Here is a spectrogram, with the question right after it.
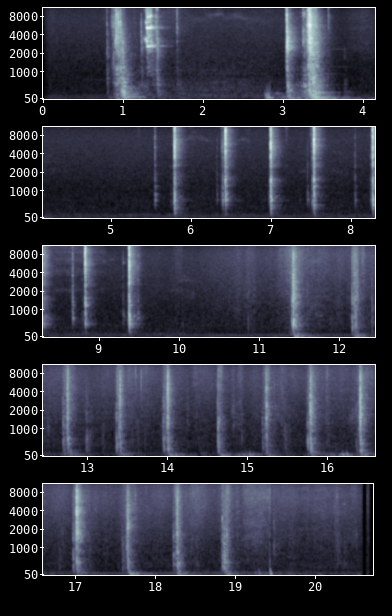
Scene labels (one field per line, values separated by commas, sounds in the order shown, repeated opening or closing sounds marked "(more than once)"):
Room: bedroom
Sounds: door (more than once), light switch, footsteps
